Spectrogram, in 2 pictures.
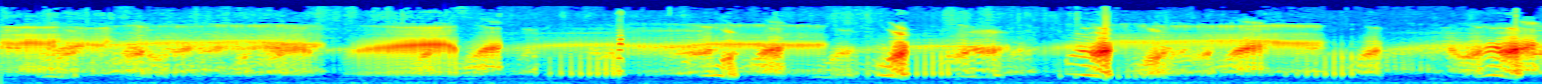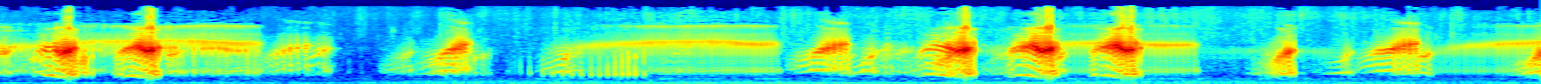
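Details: Frogs croaking in a dense chorus, overlapping harsh, buzzy calls with strong harmonics, many callers at once in quick irregular bursts, with brief pauses before the chorus swells again.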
